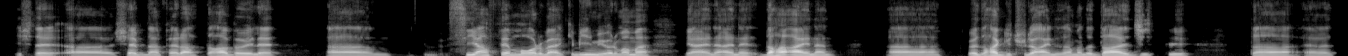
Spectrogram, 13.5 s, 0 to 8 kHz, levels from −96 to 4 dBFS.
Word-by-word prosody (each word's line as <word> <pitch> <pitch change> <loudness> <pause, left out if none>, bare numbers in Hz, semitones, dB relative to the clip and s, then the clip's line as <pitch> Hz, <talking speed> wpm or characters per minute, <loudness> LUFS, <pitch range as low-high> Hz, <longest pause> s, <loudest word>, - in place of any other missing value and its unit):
işte, 110 -1 -5
aaa, 100 0 -3
Şebnem 110 +2 -2
Ferah 115 0 +1
daha 115 +1 +2
böyle, 110 0 0 0.5
amm, 100 0 -2 0.6
siyah 175 +7 0
ve 160 - +4
mor 140 -1 +2
belki 95 0 0
bilmiyorum 110 -5 +1
ama 130 +2 +1 0.3
yani 105 +1 -1
hani 115 +1 -1
daha 135 +3 +7
aynen, 95 -2 +3 0.5
eee, - - -3 0.7
böyle 110 -1 +1
daha 125 +4 +6
güçlü 115 -4 -1
aynı 95 0 +2
zamanda 95 +1 -3
daha 105 0 +5
ciddi. 100 -2 -7 0.6
Daha 95 -1 -1
evet 100 -1 -8
105 Hz, 120 wpm, -24 LUFS, 100-115 Hz, 0.7 s, daha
